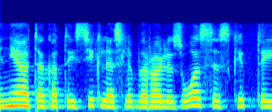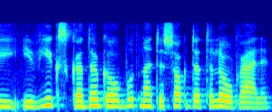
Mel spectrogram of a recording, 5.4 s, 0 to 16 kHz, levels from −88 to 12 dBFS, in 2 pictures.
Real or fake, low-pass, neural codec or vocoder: fake; 7.2 kHz; codec, 16 kHz, 1 kbps, X-Codec, HuBERT features, trained on LibriSpeech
